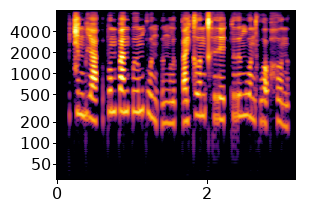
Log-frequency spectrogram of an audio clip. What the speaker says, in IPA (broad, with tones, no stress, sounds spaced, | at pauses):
t͡ɕ u˥˩ n b i˧ a̯ | p o˥˩ m p a˥˩ n p ɯː˥˩ m k w ɯ˨˩ ŋ ʔ ɯ˨˩ ŋ l u˨˩ k̚ ʔ a˦˥ j k ɤː˥˩ n kʰ r eː˦˥ k̚ p r ɯ˥˩ ŋ w o˨˩ n k w ɔ˦˥ ʔ h o˨˩ n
